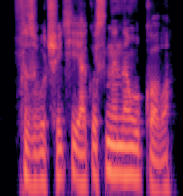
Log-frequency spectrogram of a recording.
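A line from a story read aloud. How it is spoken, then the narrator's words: Laughing. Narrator (Ukrainian): засміялася Кеті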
